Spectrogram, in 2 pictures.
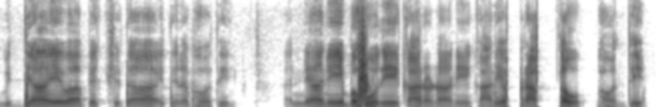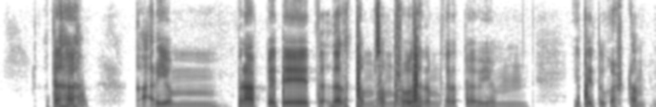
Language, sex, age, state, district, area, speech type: Sanskrit, male, 30-45, Karnataka, Udupi, rural, spontaneous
